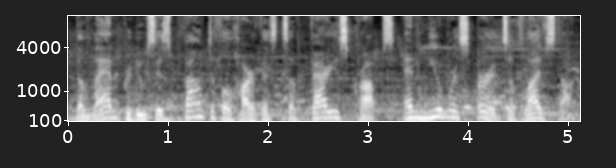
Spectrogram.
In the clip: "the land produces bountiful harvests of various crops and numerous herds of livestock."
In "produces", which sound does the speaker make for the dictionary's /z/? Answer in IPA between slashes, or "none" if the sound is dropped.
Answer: /z/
